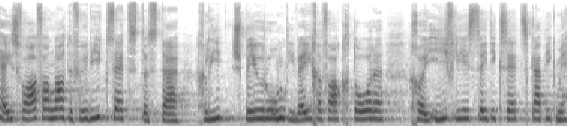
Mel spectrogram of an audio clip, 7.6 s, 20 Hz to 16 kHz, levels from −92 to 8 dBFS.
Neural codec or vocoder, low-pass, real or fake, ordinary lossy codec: vocoder, 48 kHz, 128 mel bands, Vocos; 14.4 kHz; fake; none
